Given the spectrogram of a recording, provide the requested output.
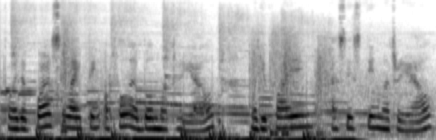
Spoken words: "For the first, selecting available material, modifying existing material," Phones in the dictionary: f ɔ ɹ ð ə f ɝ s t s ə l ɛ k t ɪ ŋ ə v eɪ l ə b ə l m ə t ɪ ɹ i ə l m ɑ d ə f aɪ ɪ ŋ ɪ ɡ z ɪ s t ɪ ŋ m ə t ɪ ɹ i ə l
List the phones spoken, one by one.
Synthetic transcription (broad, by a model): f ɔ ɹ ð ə f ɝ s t s l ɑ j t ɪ ŋ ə f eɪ l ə b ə l m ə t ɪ ɹ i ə l m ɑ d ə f aɪ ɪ ŋ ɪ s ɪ s t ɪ ŋ m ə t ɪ ɹ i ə l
